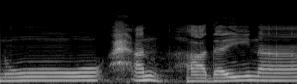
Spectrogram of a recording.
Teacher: یہ ہا حلق سے ادا ہوتا ہے اور اس کی حلق کے درمیان والے حصے سے ادا ہوتا ہے، اس کی آواز نکلتی ہے.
